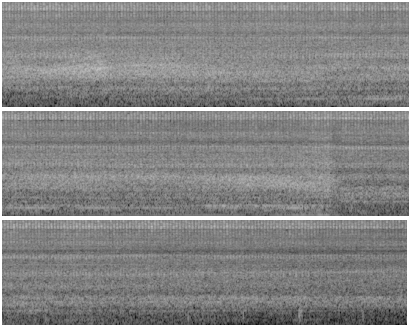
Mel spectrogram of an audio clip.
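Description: Škoda Superb's TSI direct-injection petrol engine idling, heard from outside the car, with the light chattering typical of its direct injection. About ten seconds in, part of the sound drops away and it runs a little quieter.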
